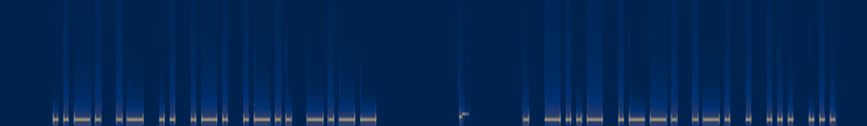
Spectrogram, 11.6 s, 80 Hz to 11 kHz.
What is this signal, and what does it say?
Morse code, heard as a keyed tone, about 17 wpm, 700 Hz. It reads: FAIRLY EXPRESS
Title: Sentences from Top 1100 Words - New Word Drill - 17wpm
